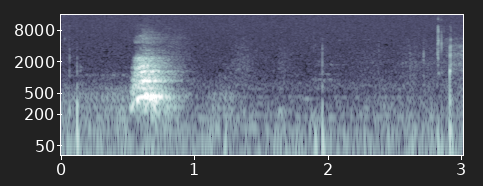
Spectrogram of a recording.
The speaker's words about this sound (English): could you wait till after the podcast before mauling the other do- the other dog, please?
